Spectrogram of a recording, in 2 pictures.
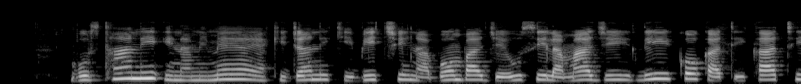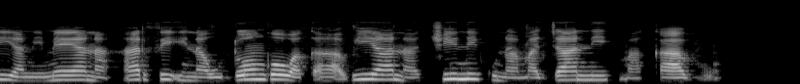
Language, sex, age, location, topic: Swahili, female, 36-49, Nairobi, agriculture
